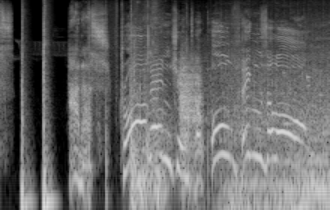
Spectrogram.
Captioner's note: thumping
